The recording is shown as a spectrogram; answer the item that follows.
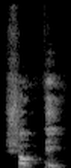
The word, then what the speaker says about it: শক্তি: আমরা আরো কয়েকটি শব্দ চেষ্টা করি, যেমন শক্তি, শক্তি। এখানে যদি এই শব্দটার উচ্চারণটা হচ্ছে এরকম, শক্তি, শক্তি, তাহলে শোক একসাথে বলতেছি, তিনটা আলাদা করে বলতেছি, শক্তি।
